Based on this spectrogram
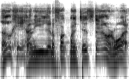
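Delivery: high put-on voice of woman around fifty. Describing a comedian's bit, acting out his older-woman character: imitating a fifty-year-old woman. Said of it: "like fifty year old chick".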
